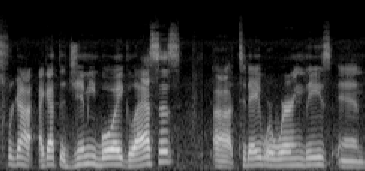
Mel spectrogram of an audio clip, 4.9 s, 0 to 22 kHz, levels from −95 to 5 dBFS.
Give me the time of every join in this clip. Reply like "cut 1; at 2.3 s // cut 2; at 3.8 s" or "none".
cut 1; at 2.7 s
